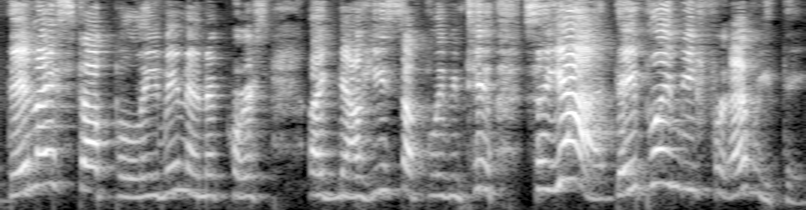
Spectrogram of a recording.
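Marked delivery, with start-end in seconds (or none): none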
